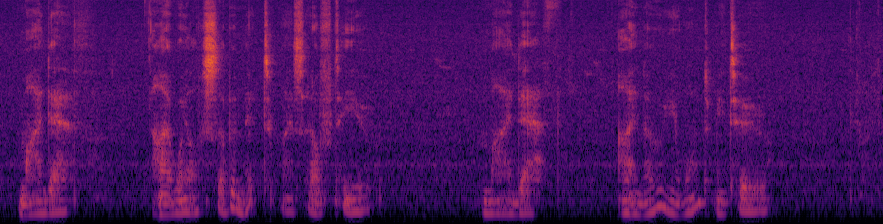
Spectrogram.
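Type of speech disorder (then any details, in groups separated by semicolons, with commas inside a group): Bulbar dysarthria; progressive bulbar palsy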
